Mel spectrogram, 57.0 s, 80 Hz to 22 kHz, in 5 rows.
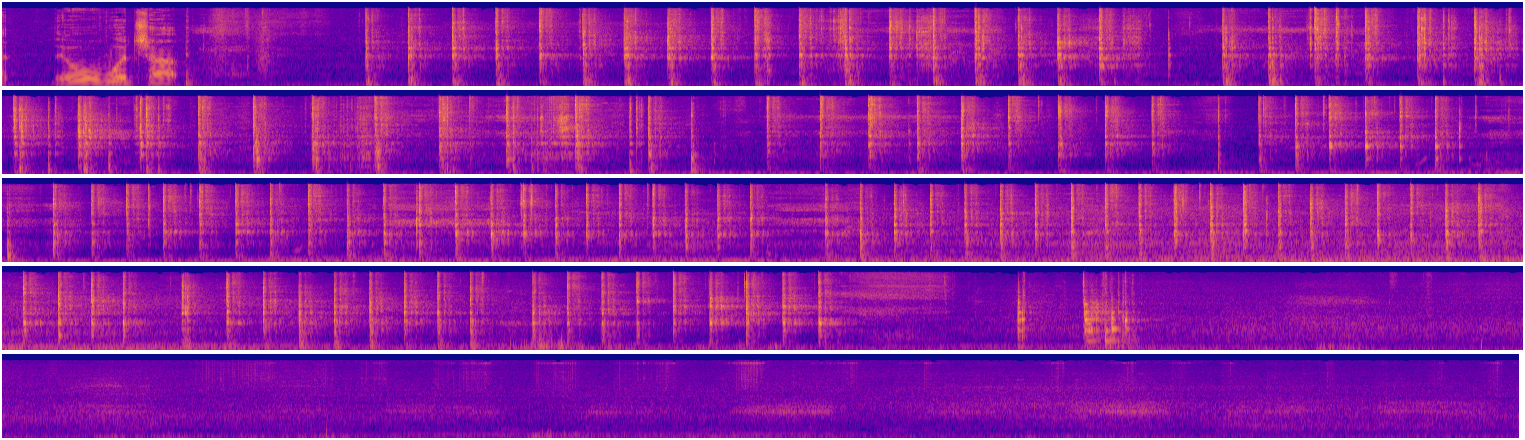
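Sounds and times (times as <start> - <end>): knife chopping into wood: 2.8 - 40.6.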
